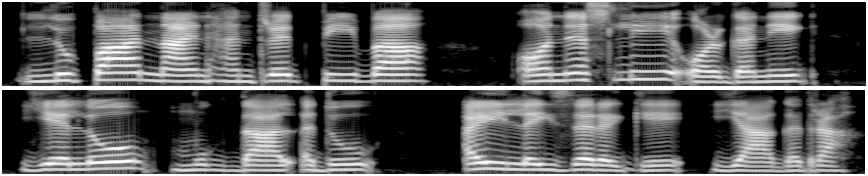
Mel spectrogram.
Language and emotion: Manipuri, neutral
